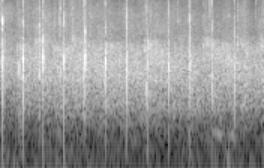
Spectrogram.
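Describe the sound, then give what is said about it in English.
A small audience applauds a woman being thanked, a dense patter of clapping with a few sharper, regularly spaced claps standing out, moderately loud, with no talking. “I'll give her a clap.”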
